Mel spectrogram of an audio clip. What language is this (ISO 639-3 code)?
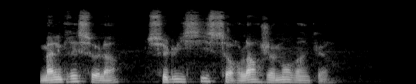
fra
